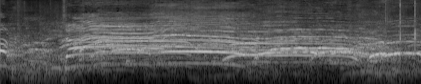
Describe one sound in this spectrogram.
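A crowd of young people screams and shrieks with excitement.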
